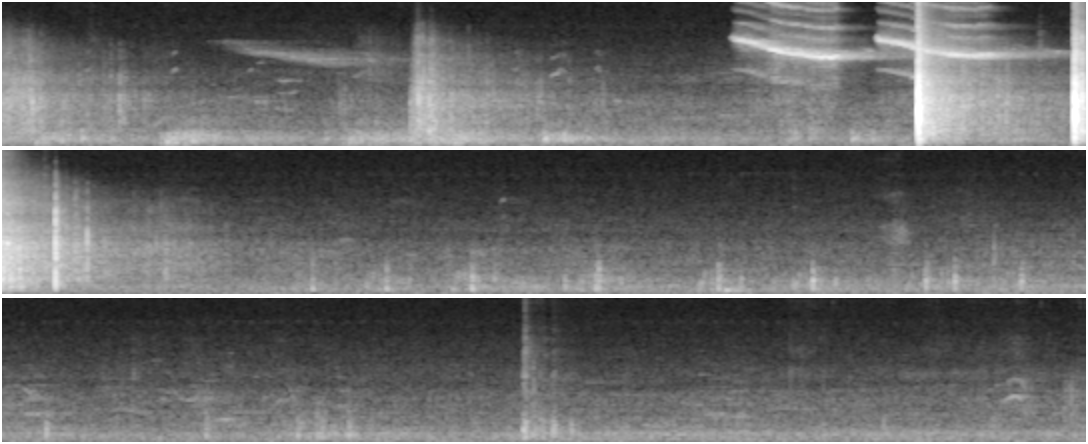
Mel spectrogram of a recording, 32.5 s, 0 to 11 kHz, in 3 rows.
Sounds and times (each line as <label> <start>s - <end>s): Firecrackers 0.0s - 6.3s
Firecrackers 7.3s - 22.4s
Firecrackers 26.9s - 27.7s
